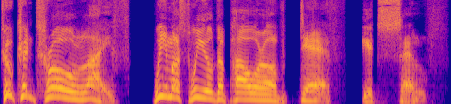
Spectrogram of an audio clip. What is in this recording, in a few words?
Male Human Play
